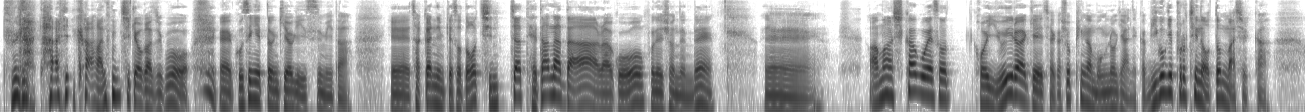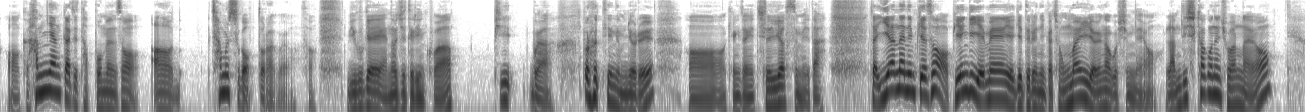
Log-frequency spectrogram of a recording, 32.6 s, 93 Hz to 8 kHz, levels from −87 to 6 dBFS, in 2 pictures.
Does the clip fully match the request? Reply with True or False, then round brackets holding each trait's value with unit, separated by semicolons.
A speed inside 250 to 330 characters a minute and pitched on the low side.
True (315 characters per minute; 120 Hz)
